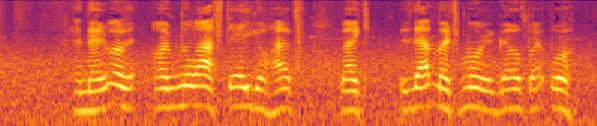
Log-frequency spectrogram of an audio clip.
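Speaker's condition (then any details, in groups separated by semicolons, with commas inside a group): Cerebral palsy; from birth, wheelchair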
